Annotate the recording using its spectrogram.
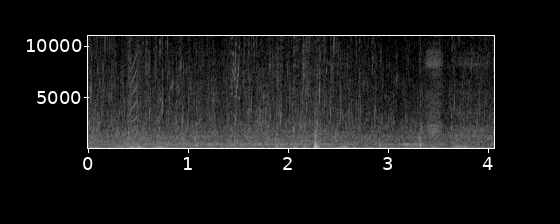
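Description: Lava bubbles and pops nearby.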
